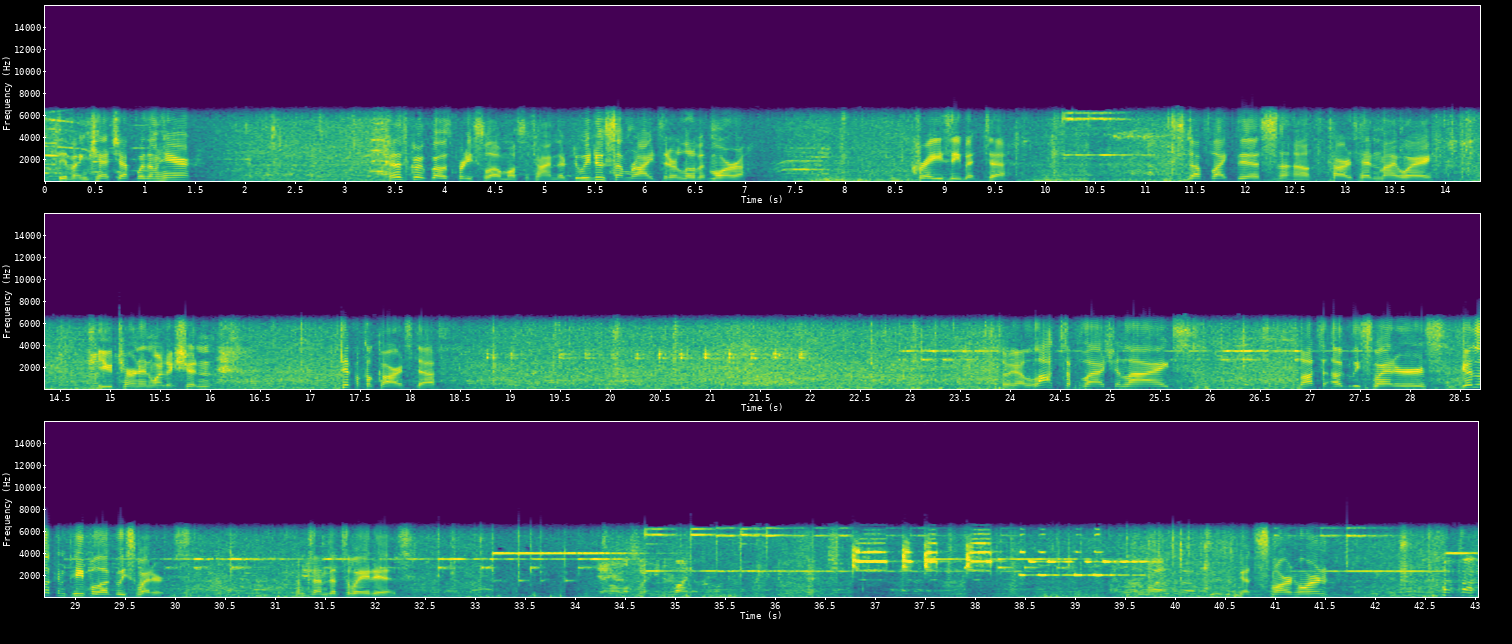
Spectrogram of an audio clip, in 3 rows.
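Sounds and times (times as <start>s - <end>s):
road noise: 0.0s - 43.0s
bicycle bells ringing: 10.1s - 11.2s, 22.9s - 23.9s, 25.6s - 27.5s, 29.8s - 40.0s, 41.1s - 43.0s
short high beeps: 22.9s - 23.9s, 26.1s - 27.0s, 29.9s - 39.9s, 41.5s - 43.0s.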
